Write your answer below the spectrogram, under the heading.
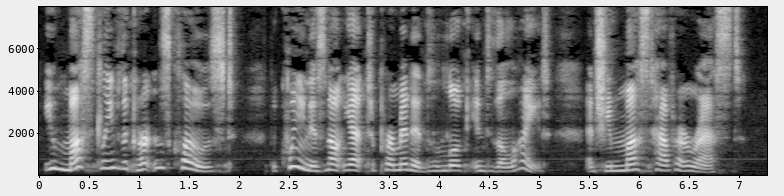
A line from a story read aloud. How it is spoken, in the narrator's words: the old woman quickly called out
